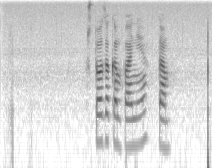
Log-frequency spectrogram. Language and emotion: Russian, neutral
